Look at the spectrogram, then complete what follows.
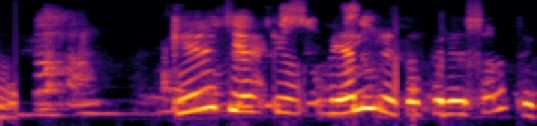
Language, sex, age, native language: Icelandic, female, 13, Icelandic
